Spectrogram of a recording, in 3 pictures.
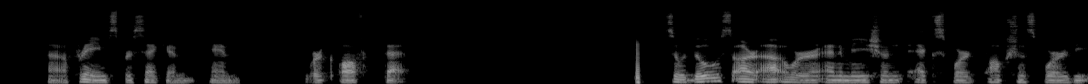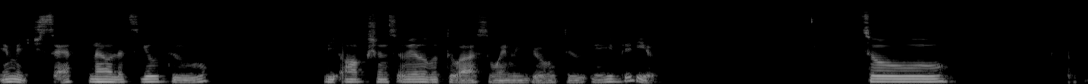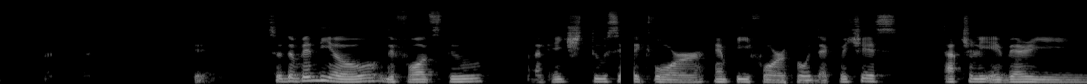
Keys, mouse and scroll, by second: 10.4 click, 10.9 click, 11.8 click, 14.2 click, 17.0 click, 19.8 scroll down 2, 20.9 scroll up 2, 21.6 scroll up 2, 22.9 click, 30.8 click, 32.5-32.6 drag.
